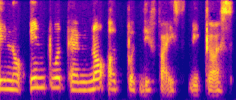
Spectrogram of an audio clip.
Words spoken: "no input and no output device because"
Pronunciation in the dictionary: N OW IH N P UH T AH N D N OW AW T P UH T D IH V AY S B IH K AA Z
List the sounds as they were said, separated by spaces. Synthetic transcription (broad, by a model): N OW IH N P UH T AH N N OW AW T P UH T D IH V AY S B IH K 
